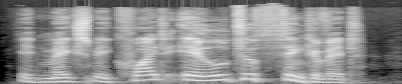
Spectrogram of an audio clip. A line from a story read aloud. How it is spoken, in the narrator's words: said Grandma Josephine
